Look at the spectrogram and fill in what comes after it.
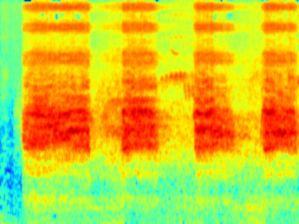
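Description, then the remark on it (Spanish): Four harsh, raspy crow caws, each about a second long, repeating in a steady rhythm with short pauses between. The calls are loud and grating, with no talking over them. “me acuerdo de este personaje del que vamos a hablar, porque para mí es todo un personaje, es un símbolo más que un animal y más que un, y más que un ave.”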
